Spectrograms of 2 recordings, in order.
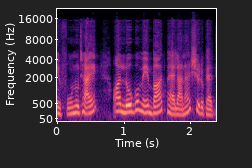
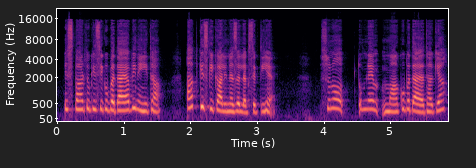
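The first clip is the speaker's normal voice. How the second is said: higher-pitched, suspicious questioning; dismayed young wife; 5 semitones higher than usual. Acted. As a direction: puzzle over the bad luck. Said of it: "हताश होकर आ जाते हैं". (परेशान, शक करती बहू)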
